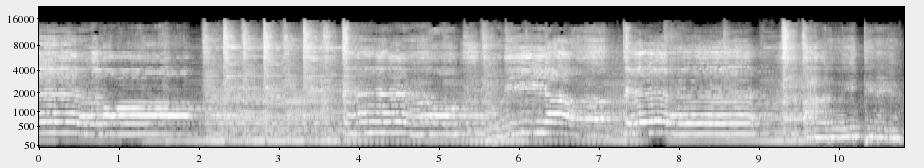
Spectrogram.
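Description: A live pop-rock band playing a song: sung vocals carrying a sliding melody over guitars, keyboard, bass and drums.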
